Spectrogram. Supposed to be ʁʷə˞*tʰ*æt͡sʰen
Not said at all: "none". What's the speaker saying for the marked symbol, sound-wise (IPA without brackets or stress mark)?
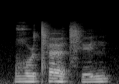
tʰ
